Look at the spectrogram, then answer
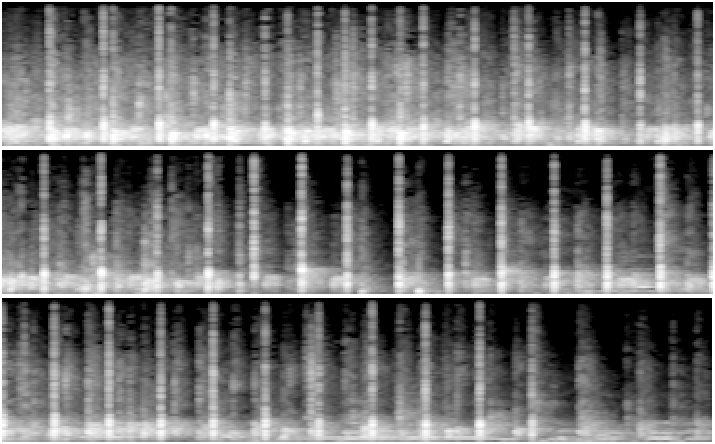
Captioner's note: applause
